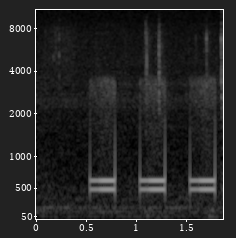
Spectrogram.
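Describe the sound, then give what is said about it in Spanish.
Three evenly spaced telephone tone bursts as an incoming call is taken on a call-in show, each a steady dual-pitched beep lasting about a quarter second, with short gaps between them over a faint low background hum. “Hay muchas llamadas, vamos a coger esta antes de ir a la pausa.”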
